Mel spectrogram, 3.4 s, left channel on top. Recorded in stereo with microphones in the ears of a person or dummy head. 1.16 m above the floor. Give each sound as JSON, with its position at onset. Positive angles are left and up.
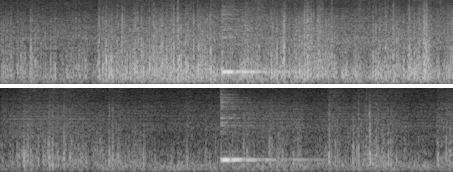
{"t": 1.6, "sound": "a cowbell", "side_deg": -55, "distance_m": 0.9}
